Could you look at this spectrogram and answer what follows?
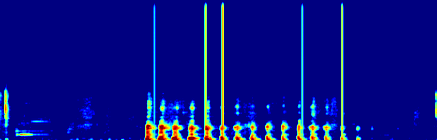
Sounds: Laughter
